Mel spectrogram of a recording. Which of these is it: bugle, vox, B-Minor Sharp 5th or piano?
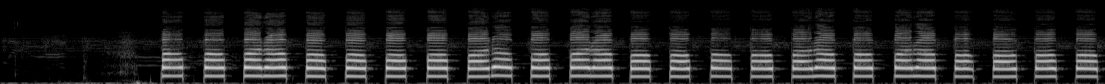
vox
